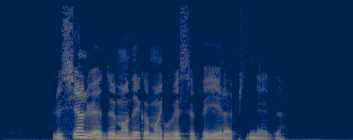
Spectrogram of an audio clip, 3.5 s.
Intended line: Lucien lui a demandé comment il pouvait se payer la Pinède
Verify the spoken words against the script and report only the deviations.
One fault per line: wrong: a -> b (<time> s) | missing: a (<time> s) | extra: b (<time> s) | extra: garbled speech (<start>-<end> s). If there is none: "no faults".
missing: il (1.6 s)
